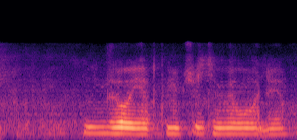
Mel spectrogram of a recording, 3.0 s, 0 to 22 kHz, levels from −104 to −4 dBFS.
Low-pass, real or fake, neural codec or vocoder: 7.2 kHz; fake; codec, 24 kHz, 0.9 kbps, WavTokenizer, small release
